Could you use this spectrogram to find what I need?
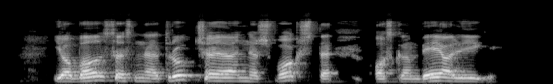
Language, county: Lithuanian, Kaunas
